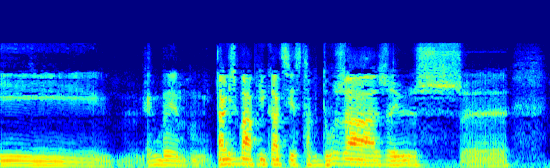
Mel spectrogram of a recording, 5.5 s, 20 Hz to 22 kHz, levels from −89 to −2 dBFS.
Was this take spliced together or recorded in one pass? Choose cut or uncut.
uncut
